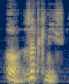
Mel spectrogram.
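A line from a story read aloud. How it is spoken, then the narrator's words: Irritated reply. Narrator (Russian): ответила она раздраженно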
